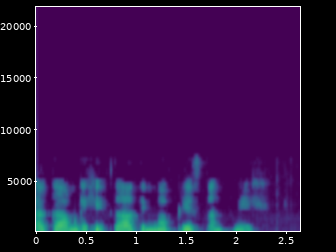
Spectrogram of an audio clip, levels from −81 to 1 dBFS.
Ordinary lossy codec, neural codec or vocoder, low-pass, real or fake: AAC, 64 kbps; none; 7.2 kHz; real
